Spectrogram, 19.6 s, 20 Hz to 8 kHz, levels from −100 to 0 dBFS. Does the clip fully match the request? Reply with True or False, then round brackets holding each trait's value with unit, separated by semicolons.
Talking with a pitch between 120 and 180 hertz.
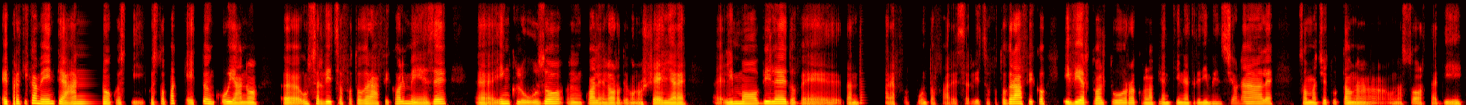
True (135 Hz)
